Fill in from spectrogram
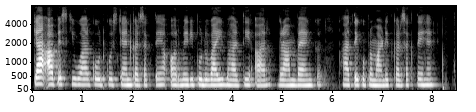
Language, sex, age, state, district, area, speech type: Hindi, female, 30-45, Madhya Pradesh, Jabalpur, urban, read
